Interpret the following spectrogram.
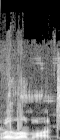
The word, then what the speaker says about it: Willamette: Willamette is how that's pronounced.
